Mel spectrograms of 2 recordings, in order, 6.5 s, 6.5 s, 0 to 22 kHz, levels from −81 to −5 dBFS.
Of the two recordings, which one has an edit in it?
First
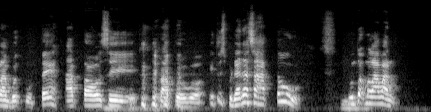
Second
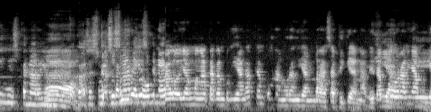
second; 1 cut; at 2.5 s

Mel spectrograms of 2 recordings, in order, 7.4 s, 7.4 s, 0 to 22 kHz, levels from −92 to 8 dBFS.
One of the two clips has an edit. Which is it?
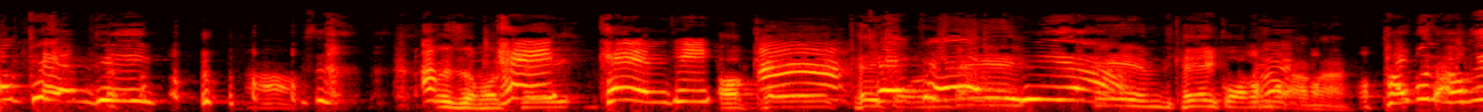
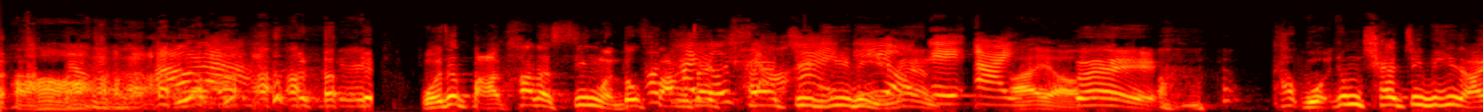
second; 1 cut; at 1.9 s

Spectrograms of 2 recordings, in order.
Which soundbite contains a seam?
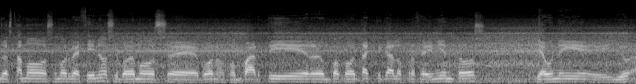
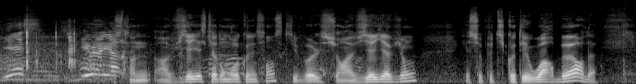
first; 1 cut; at 3.0 s

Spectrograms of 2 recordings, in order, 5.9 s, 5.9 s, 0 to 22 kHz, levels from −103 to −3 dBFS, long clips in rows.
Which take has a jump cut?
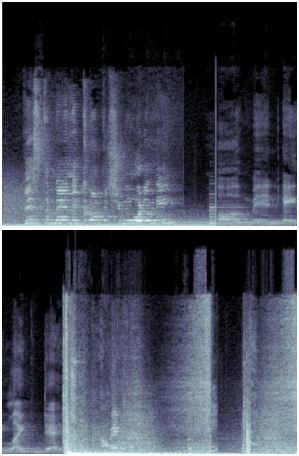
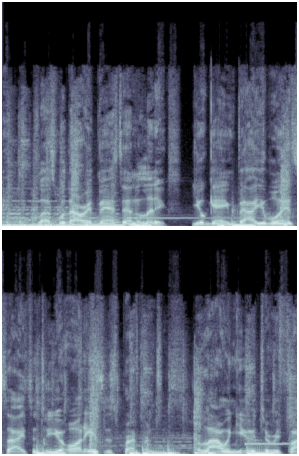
first; 1 cut; at 2.1 s

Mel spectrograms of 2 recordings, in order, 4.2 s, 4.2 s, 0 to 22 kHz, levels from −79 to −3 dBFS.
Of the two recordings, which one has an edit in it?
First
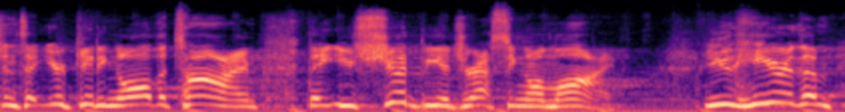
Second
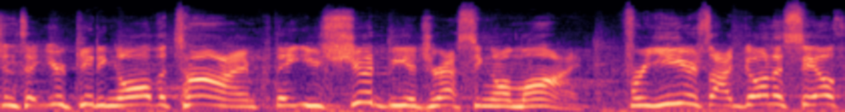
second; 2 cuts; at 1.3 s, 3.0 s

